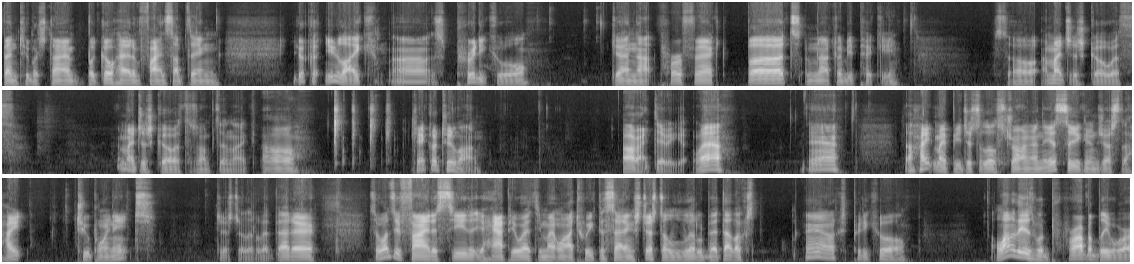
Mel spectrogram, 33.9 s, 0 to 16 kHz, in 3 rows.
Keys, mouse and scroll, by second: 1.1-2.7 middle drag, 5.3-7.7 drag, 6.9 right click, 7.1-8.7 middle drag, 9.0-10.8 drag, 10.0-12.0 middle drag, 13.4-14.9 middle drag, 14.9-17.6 drag, 16.7-18.7 middle drag, 19.1-21.6 middle drag, 22.4-24.2 drag, 24.6-27.8 middle drag, 27.8-29.7 drag, 28.7-30.3 middle drag, 33.3-33.8 drag.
